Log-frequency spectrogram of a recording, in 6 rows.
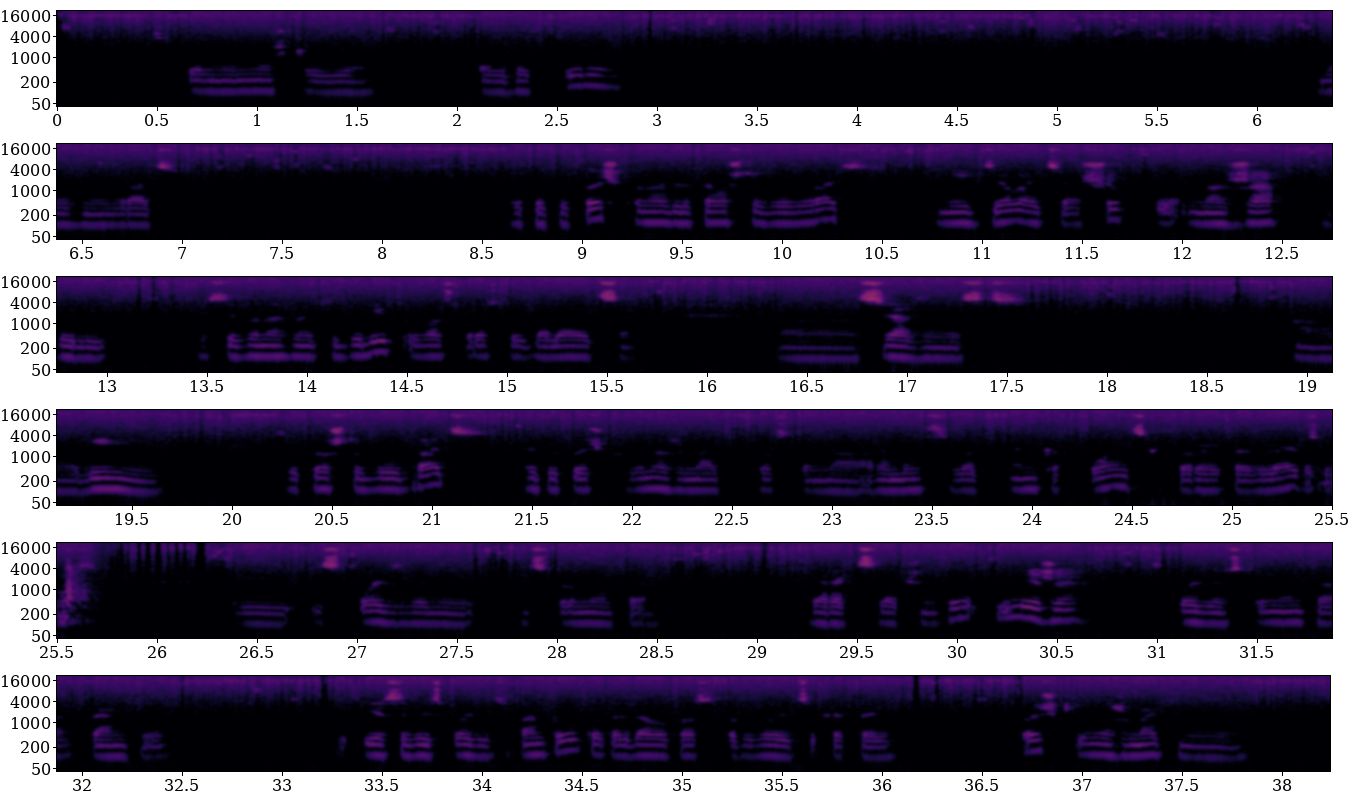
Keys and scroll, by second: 6.9 Return, 13.4 Delete, 14.3 ctrl+z.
